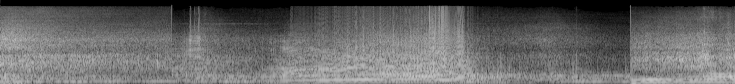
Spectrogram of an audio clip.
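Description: Car engines rev loudly and roar as they accelerate past.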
